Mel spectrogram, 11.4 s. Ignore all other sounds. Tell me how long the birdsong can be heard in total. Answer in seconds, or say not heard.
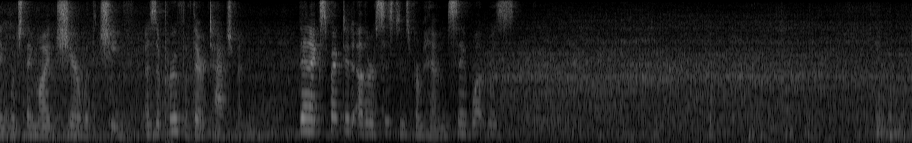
not heard.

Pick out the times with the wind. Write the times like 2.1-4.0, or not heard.
0.0-11.3.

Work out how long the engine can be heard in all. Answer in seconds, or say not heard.
11 s.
